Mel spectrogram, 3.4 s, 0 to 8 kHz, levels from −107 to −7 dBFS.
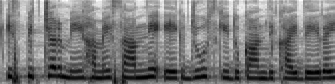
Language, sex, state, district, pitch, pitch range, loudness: Hindi, female, Uttar Pradesh, Shamli, 235 Hz, 225-270 Hz, -13 LUFS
